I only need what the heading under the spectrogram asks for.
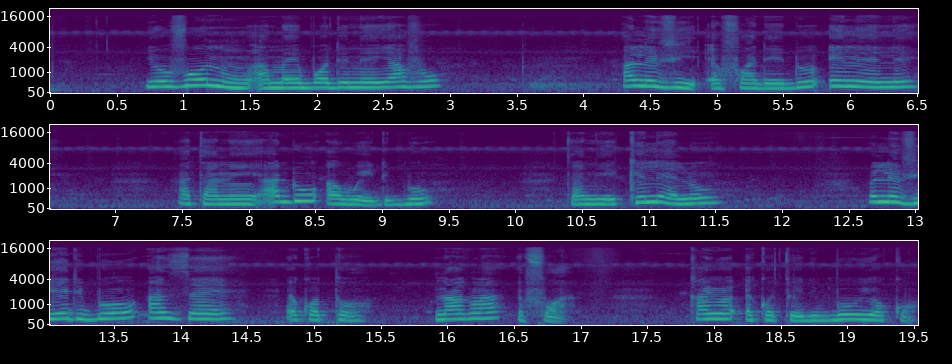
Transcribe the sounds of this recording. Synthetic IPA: jo˨vʊ˦wo˦nũ˨a̰˨me˨ɪ˨bɔ˨dɪ˨nẽ˨ja˦vʊ˦ | a˦le˨vi˨ɛ˨fʊ˨a˨ɖɪ˨dʊ˦ʔe˦le˦le˦ | a˨t̪a˨nɪ̃˨a̰˦dʊ˦ʔa˨wo˨e˨di˨ɡ͡bo˦˨ | t̪a˨nɪ̃˨e˨ke˦le˦a˨lo˦ | wo˦le˨vi˨e˨di˨ɡ͡bo˦a˦zɛ˦ɛ˨kɔ˨t̪ɔ˨ | nã˨ɣla˦ɛ˨fʊ˨a̰˨ | ka˦jɔ˦ʔɛ˨kɔ˨t̪ɔ˨e˨di˨ɡ͡bo˦jɔ˦kɔ˨

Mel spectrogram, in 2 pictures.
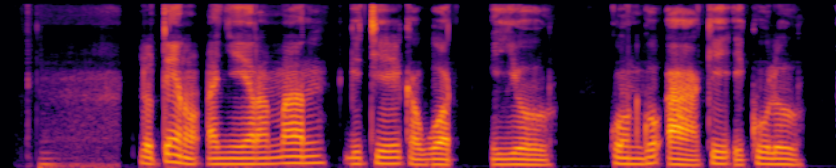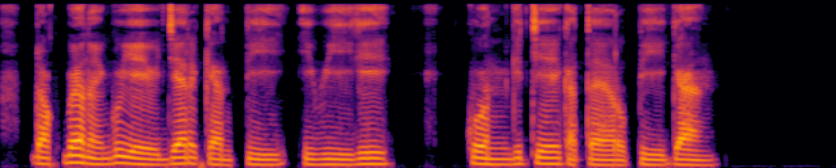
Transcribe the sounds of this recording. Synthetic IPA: lʊ˨tɪ˦nɔ˨ʔa˨ɲɪ˨ɾa˨ma˦n | ɡi˦tje˦ka˨wɔ˨t̚ | i˨jo˨ | kʊ˨nɡʊ˦ʔa˨kɪ˦ʔi˨ku˦lo˦ | dɔ˨k̚bɛ˦ne˨ɡʊ˦je˨jo˨d͡ʒɛ˦ɾɪ˦kɛ˨npiː˨i˨wiː˨ɡi˦ | kʊ˨nɡi˦tje˦ka˨tɛ˨ɾo˨piː˨ɡa˨ŋ

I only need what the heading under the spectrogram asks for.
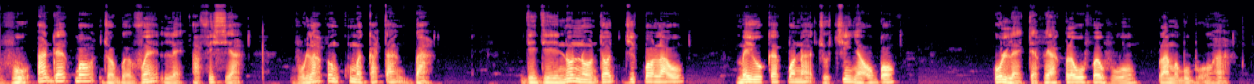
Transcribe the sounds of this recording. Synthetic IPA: βu˨a˨ɖɛ˦k͡pɔ˦d͡ʒɔ˨ɡ͡bɛ˨vũ˦ɛ̃˦lɛ˨a˨fi˦si˨a̰˨ | βu˨la˦ɸɛ˦ŋ̩˦ku˦mɛ̃˨ka˦t̪ã̰˦ɡ͡ba˨ | d̪e˨d̪e˨nɔ̃˦nɔ̃˨d̪ɔ˦d͡ʑi˦k͡pɔ˦la̰˦wo̰˦ | mẽ˦ji˦wo˦kɛ˦k͡pɔ˦nã̰˦d͡ʒo˨t͡ɕi˦ɲã˨wo˦ɡ͡bɔ˦ | wo˦lɛ˨t̪ɛ˨ɸɛ˦a˨k͡plɛ˦wo˦ɸɛ˦βu˨wo˦ | k͡pla˦mɛ̃˨bu˦bṵ˨wo̰˦ɦã˦

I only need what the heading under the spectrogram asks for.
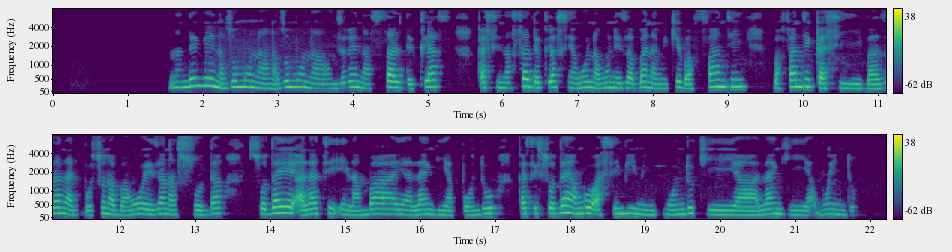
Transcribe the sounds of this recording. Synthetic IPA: na˨nde˦ŋɡe˦na˨zo˦mɔ˦na˨na˨zo˦mɔ˦na˨o˨ndi˨ʁe˦na˨sa˦lde˨kla˦ska˨si˨na˨sa˦ldə˨kla˦sja˨ŋɡo˦na˨mɔ˦ni˦˨e˨za˦ba˦na˨mi˨kɛ˦ba˨fa˦ndi˦ | ba˨fa˦ndi˦ka˨si˨ba˨za˦na˨li˨bo˨so˦na˨ba˨ŋɡo˦e˨za˦na˨so˨da˦ | so˨da˦je˦ʔa̰˨la˦tʰi˦ʔe˨la˨mba˦ja˨la˦ŋɡi˨ja˨po˨ndo˦ka˨si˨so˨da˦ja˨ŋɡo˦a˨se˦mbi˦˨mo˨ndu˦kʰi˨ja˨la˦ŋɡi˨ja̰˨mwi˦ndo˨

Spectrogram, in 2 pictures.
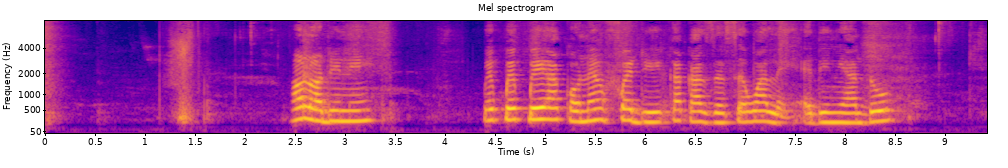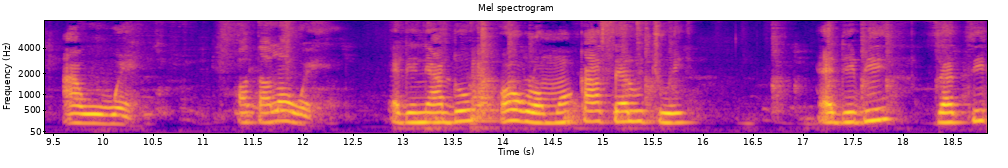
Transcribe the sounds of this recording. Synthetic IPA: ɔ˦lɔ˨ɖi˨nĩ˦ | k͡pe˦k͡pe˦k͡pe˦a˦kɔ˨nɛ̃˦fɛ˦ɖe˨e˨˦ka˦ka˦zɛ˨sɛ˦wo˦a˦lɛ˨ḛ˨ɖe˨ɲĩ˨a˨do˦ | a˨wo˨wɛ˨ | ɔ˨t̪a˨lɔ˦wɛ˨ | e˨ɖe˨ɲĩ˨a˨ɖo˦ɔ˦ɣlɔ˨mɔ̃˦ka˦sɛ˦lu˦t͡ʃo˦e˦ | ḛ˨ɖe˨bi˦ | za˨t̪i˦

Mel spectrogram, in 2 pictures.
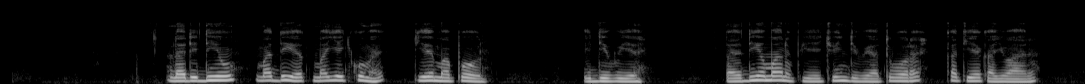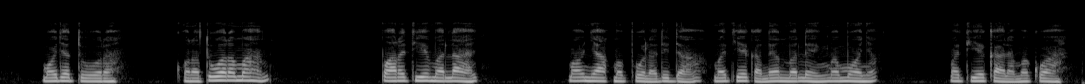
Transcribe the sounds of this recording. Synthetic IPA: la˨di˨di˦ŋo˦ | ma˦dɪ˦˨tma˦je˦t͡ʃko˦me˨ | tje˦ma˦po˦˨l | i˨di˨wi˨e˨ | la˨di˨di˦ŋo˦ma˦no˨pje˨i˨t͡ʃwi˦ɲdi˨we˨a˨tʊ˦ɾɛ˦ | ka˦tje˦ka˨jwa˨nɔ˨ | mɔ˦d͡ʒa˦tʊ˨ɾa˦ | kʊ˨na˨twɔ˦ɾa˦ma˦n | pa˦ɾɛ˦tje˦ma˨la˨t͡ʃ | ma˦ɔ˦ɲa˦kma˦po˦la˨di˦da˨ma˦tje˦ka˨nɛ˦nma˦le˦˨ŋma˦mwɔ˦ɲɔ˦ | ma˦tje˦ka˨la˨ma˦kwa˦

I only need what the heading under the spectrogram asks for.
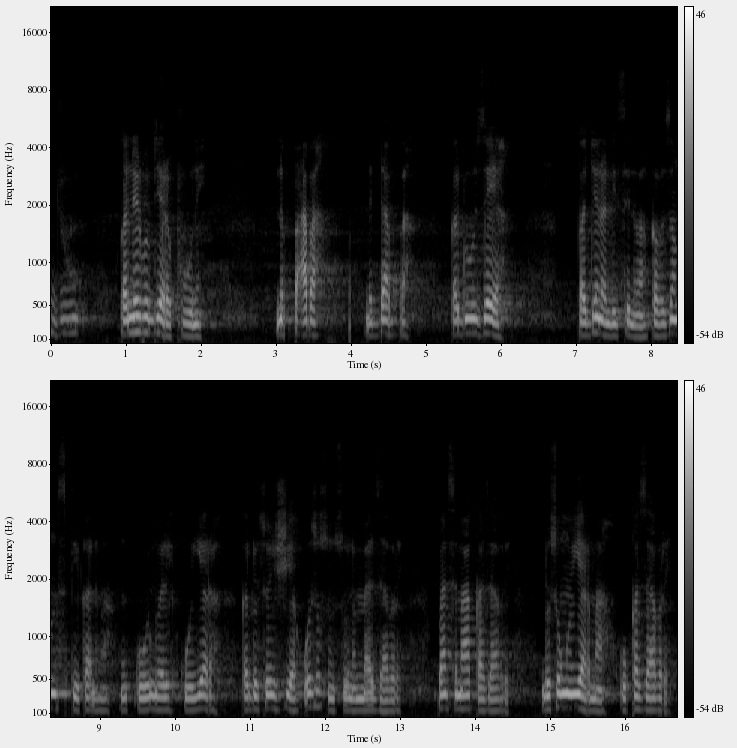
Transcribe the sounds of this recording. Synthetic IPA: duː˦ | ka˨nɨ˦ɾɨ˦ba˦bjɛ˦ɾa˨pʰuː˦nɨ˨ | nɨ˨pa˦˨ʔa˦ba˦ | nɨ˨da˦bːa˦ | ka˨doː˦za˦ja˨ | ka˨d͡ʒɛ˦na˨li˨sɨ˦nɨ˨ma˨ka˨bɛ˨za˦ŋ˦spi˦ka˦nɨ˨ma˨ŋ̩˦koː˦n˦ɔ˦lɨ˦koː˨jɛ˦ɾa˨ | ka˨do˦so˦ʒi˦ja˨o̰˦zʊ˦sʊ˨n˨so̰˦nɨ˦m̩ː˦a̰˦lza˨bɨ˦ɾɨ˨ | k͡pa˦n˦sɨ˦maː˦ka˨za˨˦bɨ˦ɾɨ˨˦ | do˦so˦ŋʊ˦njɛ˦ɾɨ˨maː˦o˨ka˦za˦bɨ˦ɾɨ˨

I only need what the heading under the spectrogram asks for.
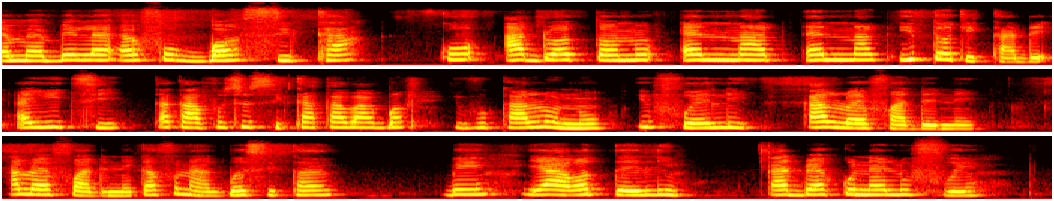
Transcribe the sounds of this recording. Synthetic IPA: ɛ˨mɛ˨be˦lɛ˦ʔɛ˦fʊ˦ɡ͡bɔ˦si˨ka˦ | kʊ˦a˨ɖʊ˦ɛ˦t̪ɔ˦nʊ̃˦ɛ˦nã˦ɛ˦nã˦i˦t̪o˦kɪ˨ka˨ɖɪ˨a˨ji˦ti˦ | ka˦ka˨fʊ˦sʊ˦si˨ka˦ka˦βa˦ɡ͡bɔ˦ | i˨vu˨ka˦lo˦nʊ̃˨ | i˦fu˨e˦li˦ | ka˦lʊ˨˦ɛ˨fʊ˨a˨ɖe˨ne˨ | a˦lʊ˦ɛ˨fʊ˨a˨ɖɪ˨nẽ˨ka˦fʊ˦nã˨ɡ͡bɔ˨si˨ka˦ | be˦ja˨ɔ˦t̪ɔ˨e˨li˦ | ka˦ɖʊ˦ɛ˦kʊ˦nã˦lu˦fu˨e˨

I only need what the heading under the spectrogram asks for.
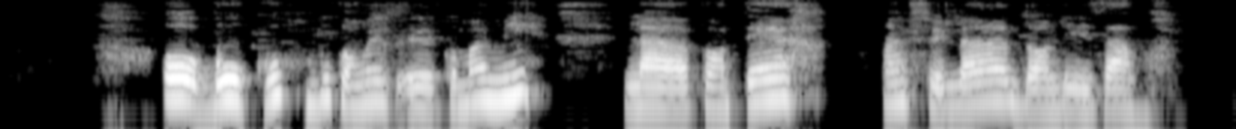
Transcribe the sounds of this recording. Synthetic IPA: o˦bo˦ku˦bu˦ka˨ŋɡe˦˨e˨ko˨ma˦mi˦ | la˨pɑ̃˨tɛ˦ʁ | a˦fe˨la˦dɑ̃˨le˨za˦˨b

